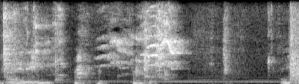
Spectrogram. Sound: laughing

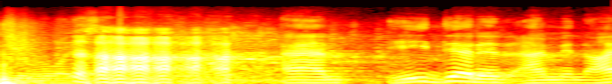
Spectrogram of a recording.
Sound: audience laughing

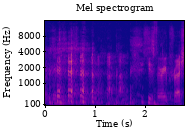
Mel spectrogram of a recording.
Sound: laughing

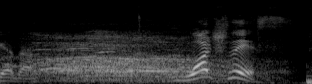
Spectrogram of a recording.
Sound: crowd gasps

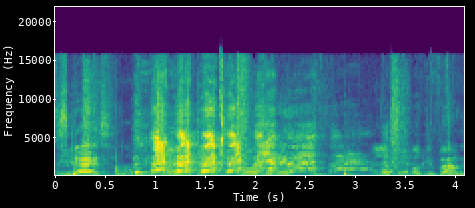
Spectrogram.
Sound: laughter

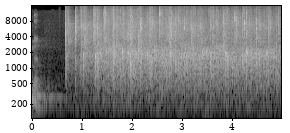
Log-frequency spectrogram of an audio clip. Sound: audience applauding

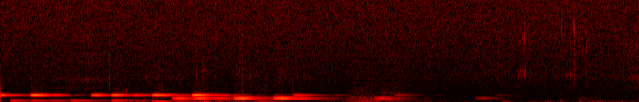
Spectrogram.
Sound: robot Sound

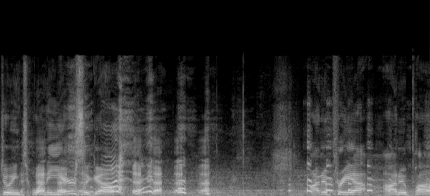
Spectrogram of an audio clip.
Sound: panelists laughing

